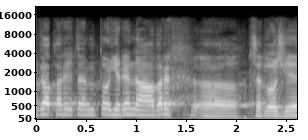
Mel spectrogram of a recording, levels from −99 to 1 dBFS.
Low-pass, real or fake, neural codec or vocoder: 14.4 kHz; fake; codec, 44.1 kHz, 3.4 kbps, Pupu-Codec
